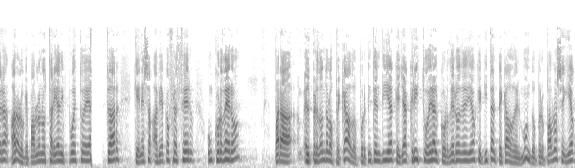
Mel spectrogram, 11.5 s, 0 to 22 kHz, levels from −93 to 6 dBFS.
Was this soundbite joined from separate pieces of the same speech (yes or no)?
yes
